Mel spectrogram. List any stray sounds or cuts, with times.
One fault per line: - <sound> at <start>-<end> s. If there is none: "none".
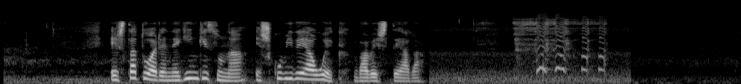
- laugh at 4.6-6.1 s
